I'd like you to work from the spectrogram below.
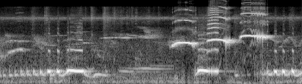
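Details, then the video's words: Brief gacor puter dove song meant to stir local doves: a fluttering low coo and a short held note, with loud high whistled notes from other birds. "suara burung puter gacor"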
